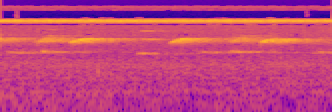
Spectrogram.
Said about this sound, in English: Right now, I'm in Gonzales Street, walking around, and next to this beautiful house, there is a mango tree in which a community of coquis lives.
